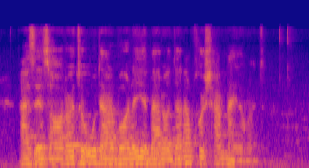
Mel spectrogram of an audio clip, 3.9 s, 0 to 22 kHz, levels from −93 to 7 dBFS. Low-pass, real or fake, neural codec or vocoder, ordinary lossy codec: 10.8 kHz; fake; autoencoder, 48 kHz, 128 numbers a frame, DAC-VAE, trained on Japanese speech; Opus, 32 kbps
